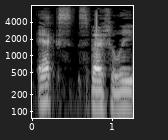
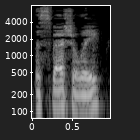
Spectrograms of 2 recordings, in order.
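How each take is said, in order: First: The word begins with an 'ex' sound. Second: The word begins with an 'es' sound. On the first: The speaker calls it wrong. "it's not X specially" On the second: The speaker calls it right. "it's especially"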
